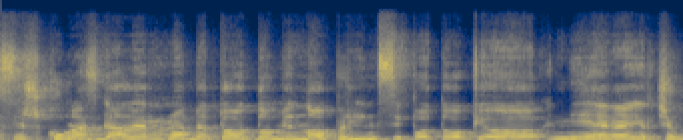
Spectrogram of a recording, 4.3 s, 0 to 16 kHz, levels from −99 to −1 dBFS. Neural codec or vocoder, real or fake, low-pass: autoencoder, 48 kHz, 128 numbers a frame, DAC-VAE, trained on Japanese speech; fake; 14.4 kHz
